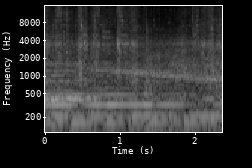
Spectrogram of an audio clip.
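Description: Ice dance free dance program music: held, sustained notes with a higher tone sliding slowly downward.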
